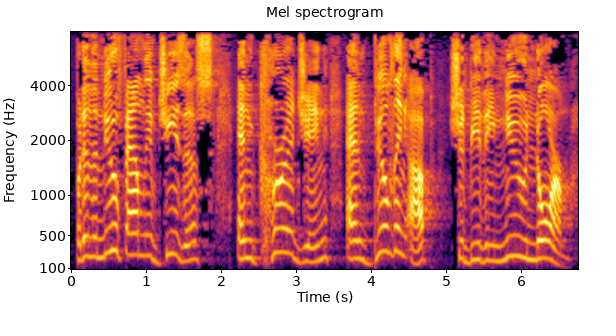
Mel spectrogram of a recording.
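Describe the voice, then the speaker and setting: A man from Canada delivers a sermon in a fairly high voice. He slips into personal stories with self-deprecating asides and stumbles through quick restarts. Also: animated, sharp tone. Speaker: pastor.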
